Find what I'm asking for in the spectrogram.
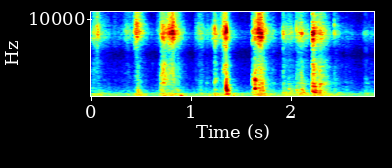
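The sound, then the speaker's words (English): Stiff tarot cards shuffled by hand, giving a series of soft papery swishes and flicks in an uneven rhythm. The sound is fairly faint and no one talks. “Okay, and this is from the Tarot Grand Lux tarot card deck that I'm just shuffling through right now.”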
